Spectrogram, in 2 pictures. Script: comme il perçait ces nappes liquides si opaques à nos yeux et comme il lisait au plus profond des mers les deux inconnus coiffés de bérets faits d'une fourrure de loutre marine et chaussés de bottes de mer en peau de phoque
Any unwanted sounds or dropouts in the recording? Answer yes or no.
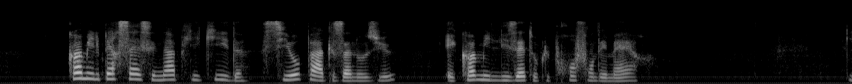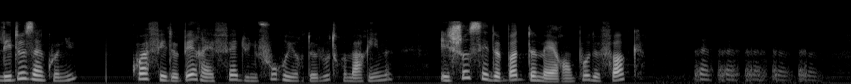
yes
